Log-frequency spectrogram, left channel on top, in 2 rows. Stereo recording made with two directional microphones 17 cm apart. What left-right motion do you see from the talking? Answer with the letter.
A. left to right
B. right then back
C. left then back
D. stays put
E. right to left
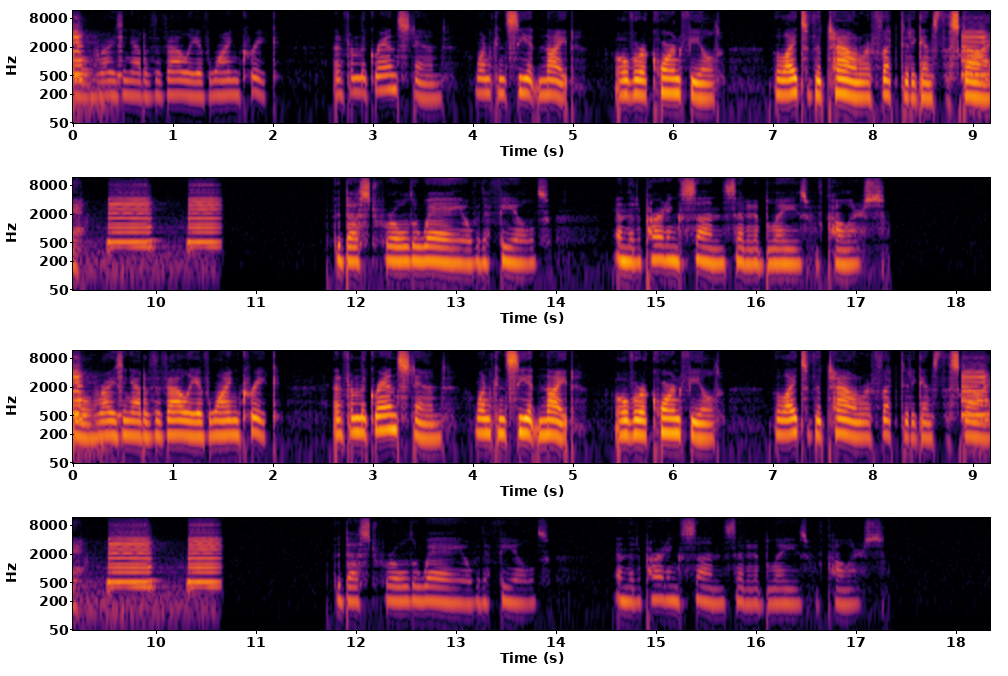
E.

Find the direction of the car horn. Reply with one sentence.
In this clip you hear the car horn in the centre.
